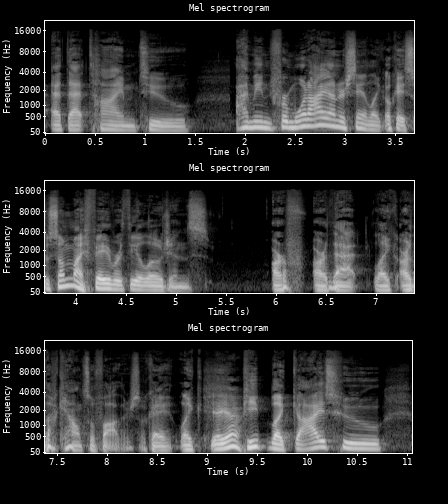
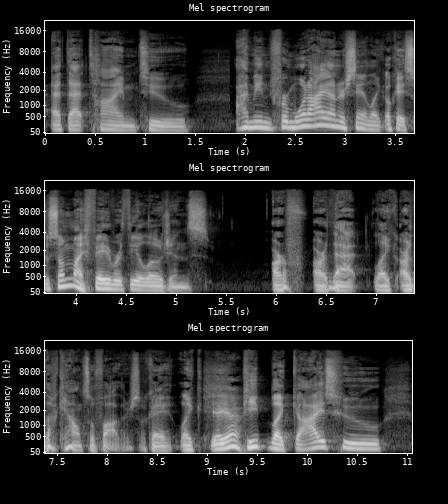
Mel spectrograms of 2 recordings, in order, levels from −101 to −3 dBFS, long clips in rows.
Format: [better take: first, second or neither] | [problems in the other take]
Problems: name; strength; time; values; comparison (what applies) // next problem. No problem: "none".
second | muffled; slightly; fading above 3.5 kHz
